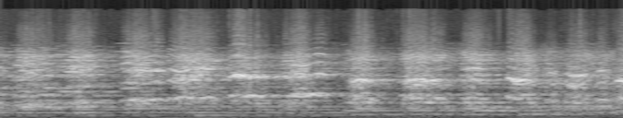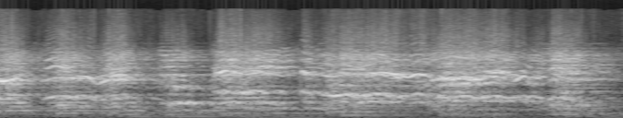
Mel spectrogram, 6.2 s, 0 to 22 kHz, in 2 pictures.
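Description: Light-opera singing with orchestra: voices holding sung notes with vibrato over the orchestral accompaniment. The sound is narrow and muffled, like an old 1940s radio transcription recording.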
